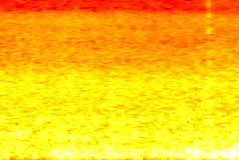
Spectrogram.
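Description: Cold wind blows steadily at an outdoor spot, making a low, even rush of air noise with slight gusting buffets near the end.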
